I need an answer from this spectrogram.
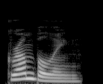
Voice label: "grumbling", pronounce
